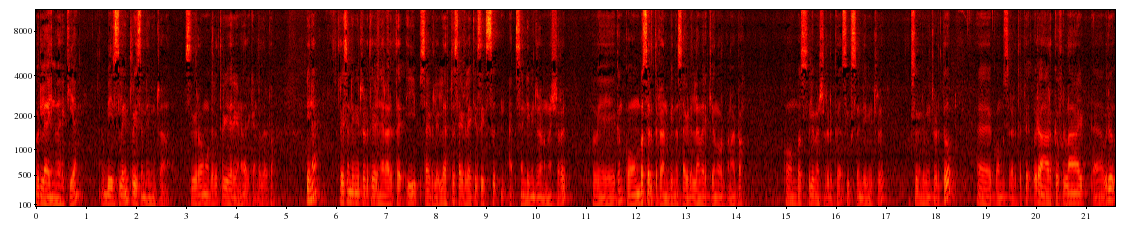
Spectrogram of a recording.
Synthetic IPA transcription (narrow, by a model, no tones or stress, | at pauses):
oɾulaːjinʋɐɾɐkʲːijɐ | beːsilɐjnt̪riːsenɖimiːʈːɐraːɳɨ̰ | siːroːmuðɐlt̪riːʋɐɾejaːɳɨʋɐɾɐkʲːeːɳɖɐðɐʈːo̞ː | pinːe̞t̪riːsenɖimiːʈːɐreɽut̪ːɨkɐɻiɲːaːlɐɽut̪ːɐʔiːsɐjɖillefʈɨsɐjɖile̞ːkːɨsiksɨsenɖimiːʈːɐraːɳɨmeʂɐrɨ | pːɐʋeːɡɐmko̞ːmbɐseɽut̪ːiʈːaːɳɨpinːe̞sɐjɽe̞lːaːmʋɐɾɐkʲːuaːnkurɐkːɐɳɐmɐʈːo̞ː | ko̞ːmbɐsilmeʂɐreɽukːɐsikssenɖimiːʈːɐrɨ | sikssendimiːʈːɐre̞ɽut̪ːu | ko̞ːmbɐsileɽut̪ːiʈːɨ̰ʔo̞ɾuaːrkɨfuɭːaːjiʈoɾu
